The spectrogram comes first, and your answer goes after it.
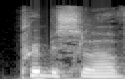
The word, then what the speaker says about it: Pribislav: He with whom Hans Castorp spoke was called Hip, Pribislav Hip. The peculiarity of this given name was that you were to pronounce it as though it was spelt Sibislav, and the singularity of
